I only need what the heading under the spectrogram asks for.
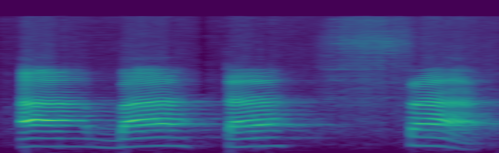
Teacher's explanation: ujung lidah dengan ujung gigi seri bagian atas itu bunyinya runcing · Term: huruf sa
